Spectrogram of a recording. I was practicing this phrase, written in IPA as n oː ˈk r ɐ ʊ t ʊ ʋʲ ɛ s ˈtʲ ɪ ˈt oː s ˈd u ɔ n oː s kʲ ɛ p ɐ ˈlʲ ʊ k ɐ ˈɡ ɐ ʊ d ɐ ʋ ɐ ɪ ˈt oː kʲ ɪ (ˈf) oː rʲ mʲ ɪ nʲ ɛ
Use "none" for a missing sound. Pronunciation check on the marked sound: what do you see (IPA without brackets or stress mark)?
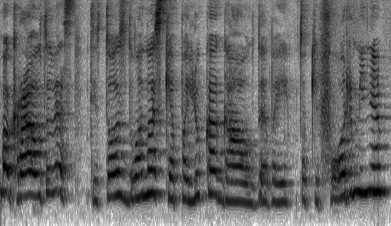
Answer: f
